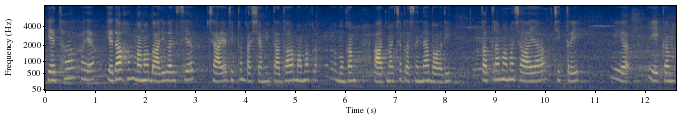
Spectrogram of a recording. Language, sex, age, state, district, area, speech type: Sanskrit, female, 18-30, Kerala, Malappuram, urban, spontaneous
